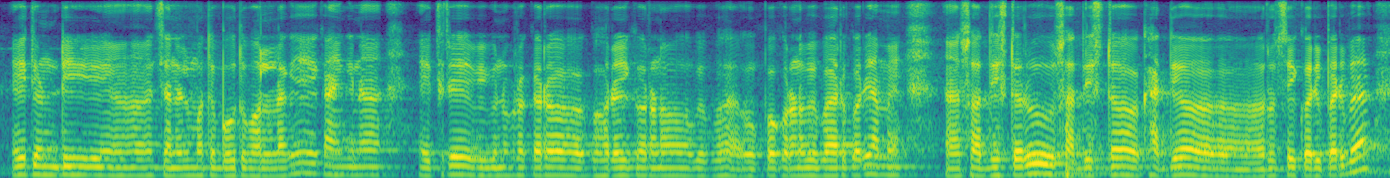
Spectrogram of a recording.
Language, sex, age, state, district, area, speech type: Odia, male, 30-45, Odisha, Khordha, rural, spontaneous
